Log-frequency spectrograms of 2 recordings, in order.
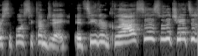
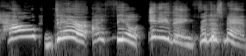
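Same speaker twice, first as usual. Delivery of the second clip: mock outrage, a little higher; retold indignation; 5 semitones higher than usual. Reader recounting her anger at a character, mildly indignant. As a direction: protest it with mild indignant force. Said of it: "I was so angry".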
